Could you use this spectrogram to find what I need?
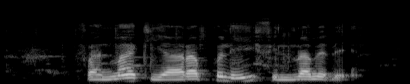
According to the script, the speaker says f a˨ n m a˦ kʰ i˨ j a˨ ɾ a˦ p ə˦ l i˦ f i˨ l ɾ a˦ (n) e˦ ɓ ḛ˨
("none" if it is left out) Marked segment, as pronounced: m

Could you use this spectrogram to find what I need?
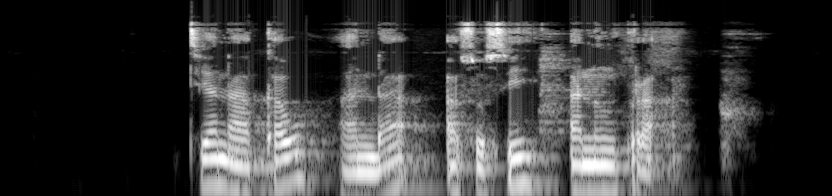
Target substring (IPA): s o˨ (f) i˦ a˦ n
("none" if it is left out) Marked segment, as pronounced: s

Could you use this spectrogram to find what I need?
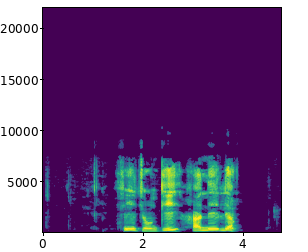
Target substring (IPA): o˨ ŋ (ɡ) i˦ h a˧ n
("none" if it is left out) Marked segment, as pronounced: ɡ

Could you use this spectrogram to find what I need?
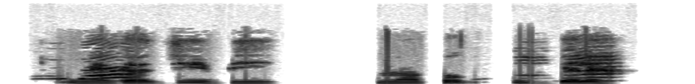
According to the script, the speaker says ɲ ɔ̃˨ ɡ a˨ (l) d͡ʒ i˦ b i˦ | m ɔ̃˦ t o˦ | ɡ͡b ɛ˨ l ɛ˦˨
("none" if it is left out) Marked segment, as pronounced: none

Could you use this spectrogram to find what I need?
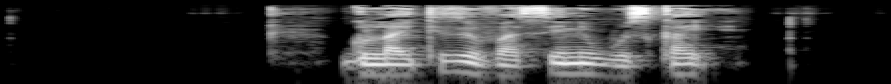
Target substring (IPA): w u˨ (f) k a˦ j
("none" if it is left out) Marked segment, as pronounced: s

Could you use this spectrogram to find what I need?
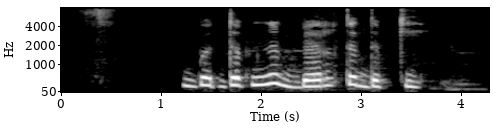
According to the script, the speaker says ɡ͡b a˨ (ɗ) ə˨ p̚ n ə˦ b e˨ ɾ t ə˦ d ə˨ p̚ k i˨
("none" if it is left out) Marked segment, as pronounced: d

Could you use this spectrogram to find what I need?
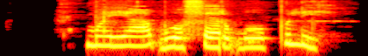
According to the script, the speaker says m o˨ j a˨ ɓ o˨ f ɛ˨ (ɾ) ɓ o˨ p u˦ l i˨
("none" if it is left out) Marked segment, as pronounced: ɾ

